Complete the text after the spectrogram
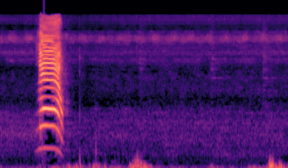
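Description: A roe deer gives a single loud, harsh, hoarse bark, followed by faint low thuds.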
